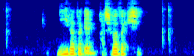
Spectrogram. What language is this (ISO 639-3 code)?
jpn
